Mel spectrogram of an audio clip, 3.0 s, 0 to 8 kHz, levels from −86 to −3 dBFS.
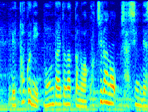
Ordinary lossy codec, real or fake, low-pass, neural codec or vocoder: none; fake; none; codec, 16 kHz, 8 kbps, FunCodec, trained on Chinese and English, 25 frames a second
